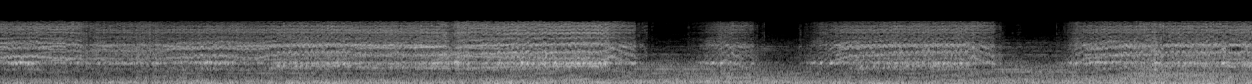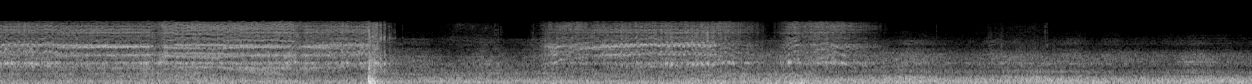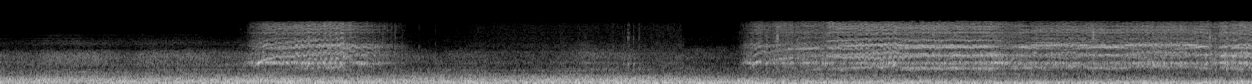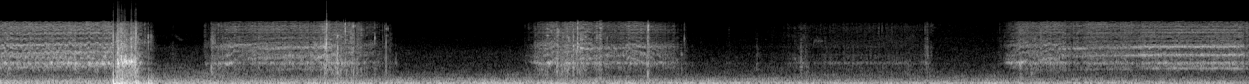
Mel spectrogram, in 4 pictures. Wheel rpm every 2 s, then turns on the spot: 160, 180, 190, 60, 120, 100, 200, 200, 50, 140, 40, 0, 0, 30, 60, 20, 110, 190, 200, 110, 90, 60, 20, 30, 180.
16-18 30-32 38-40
